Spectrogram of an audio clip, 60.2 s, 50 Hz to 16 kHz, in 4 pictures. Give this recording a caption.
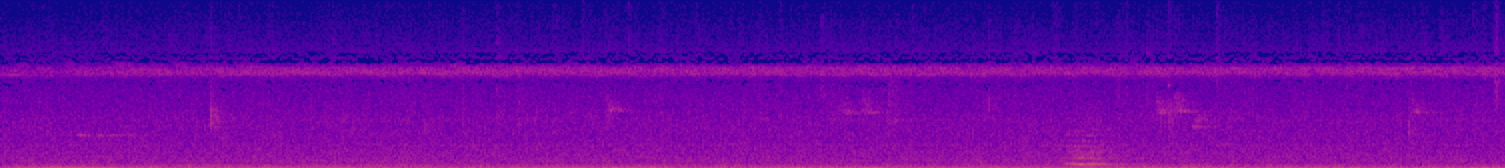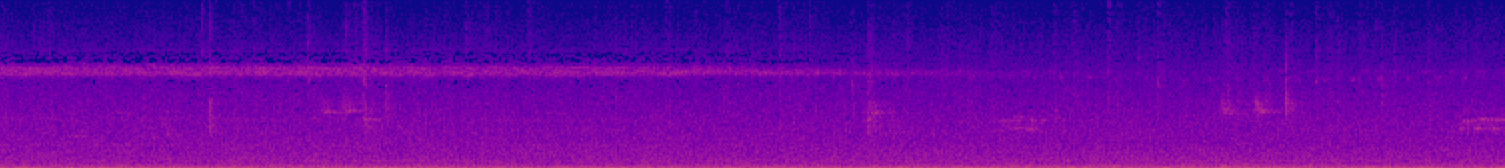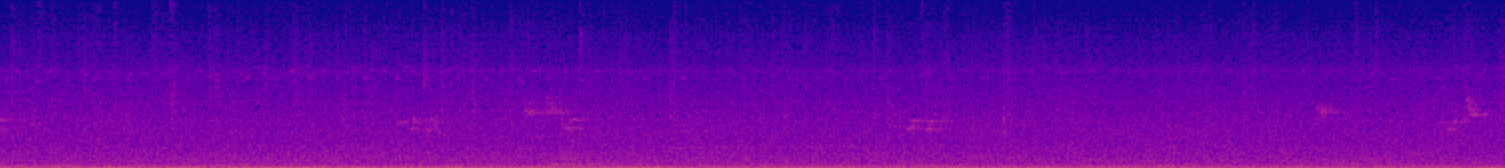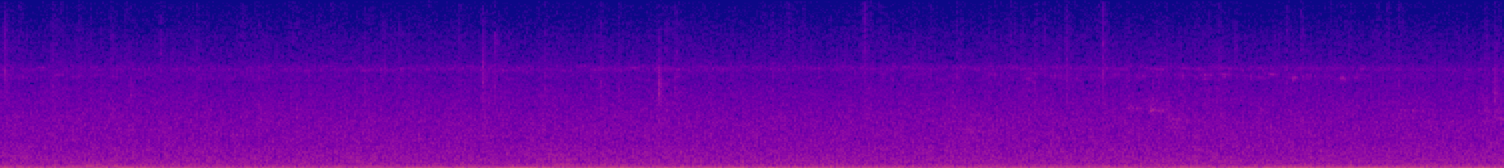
Semi-urban ambience 1
Semi-urban ambience recorded using Samson Go Mic. Sounds of wind, drizzle (light rain), vehicle horn, birds chirping and woodcutting can be heard in distance.
Recorded by Joseph
ambience, birds-chirping, drizzle, field-recording, wind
